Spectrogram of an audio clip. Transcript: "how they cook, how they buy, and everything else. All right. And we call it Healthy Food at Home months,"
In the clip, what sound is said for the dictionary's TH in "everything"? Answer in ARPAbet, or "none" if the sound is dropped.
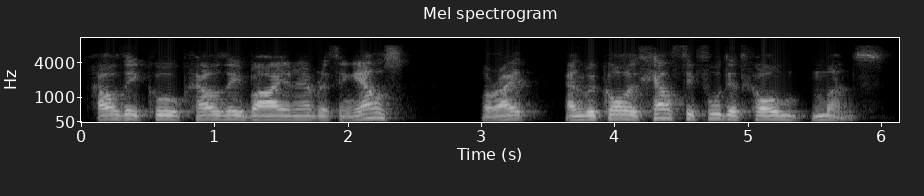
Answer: TH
